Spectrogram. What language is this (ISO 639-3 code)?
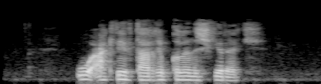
uzb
